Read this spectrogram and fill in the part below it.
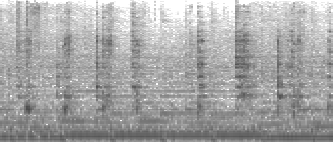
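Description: Onions, garlic and Italian breadcrumbs are stirred together in a bowl, giving soft repeated scraping and clicking strokes at a steady rhythm over a low background hum, fairly quiet and close.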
